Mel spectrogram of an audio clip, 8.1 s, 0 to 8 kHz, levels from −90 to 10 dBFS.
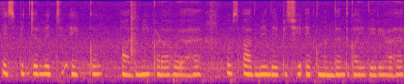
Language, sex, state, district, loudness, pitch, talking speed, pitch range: Punjabi, female, Punjab, Kapurthala, -15 LUFS, 235 Hz, 135 wpm, 230-245 Hz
